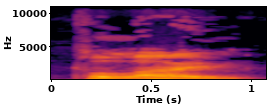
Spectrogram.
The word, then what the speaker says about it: climb: Climb. Now this sounds like if we make a contraction with the word I am, I'm hungry. Climb. That's the word. The B is silent.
